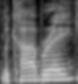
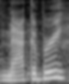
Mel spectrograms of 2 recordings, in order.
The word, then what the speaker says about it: Macabre: He'd been doing movies in Hollywood for many decades, and he opened his directing career with one called Macabre. I think that came out in 1958. – I believe it's pronounced Macabre. – Ooh, you're so right. – Not Macabre? – Macabre.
